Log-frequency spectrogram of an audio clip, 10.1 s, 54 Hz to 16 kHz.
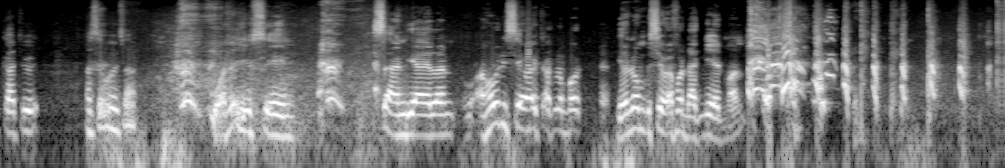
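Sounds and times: man and woman laughing: 1.8s - 2.4s, 7.5s - 10.0s.

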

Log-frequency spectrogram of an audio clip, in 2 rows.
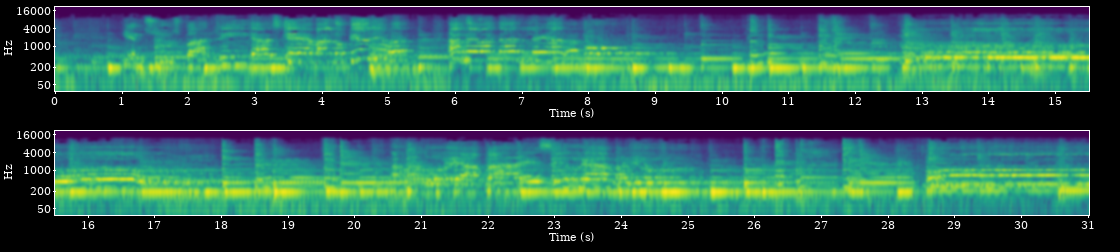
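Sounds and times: acoustic guitars strumming: 0.0s - 31.0s.

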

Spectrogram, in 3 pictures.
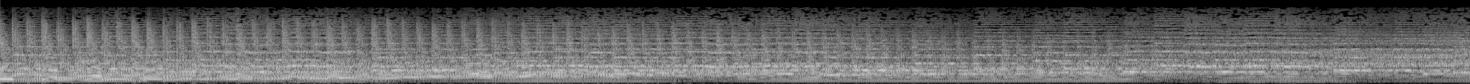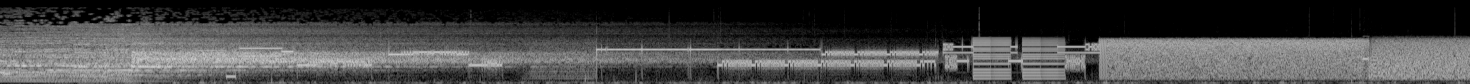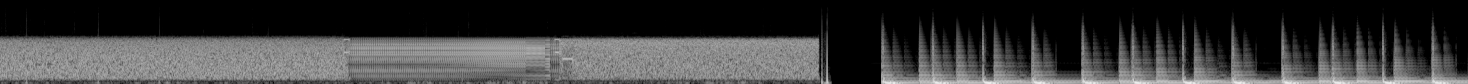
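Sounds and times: dance music: 0.0s - 17.9s
harsh hiss of data noise: 15.5s - 22.2s
dial-up modem tones: 15.9s - 37.6s.

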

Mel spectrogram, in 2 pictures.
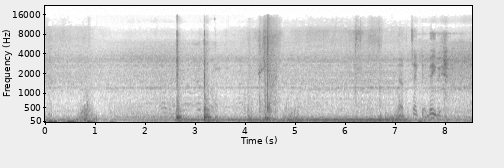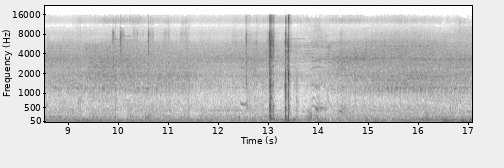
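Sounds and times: truck engine idling: 0.0s - 17.0s.

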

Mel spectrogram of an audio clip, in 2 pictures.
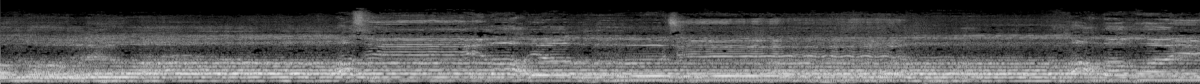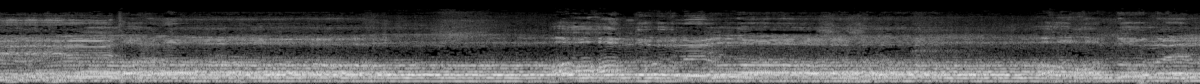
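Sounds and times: men chanting: 0.0s - 24.0s.

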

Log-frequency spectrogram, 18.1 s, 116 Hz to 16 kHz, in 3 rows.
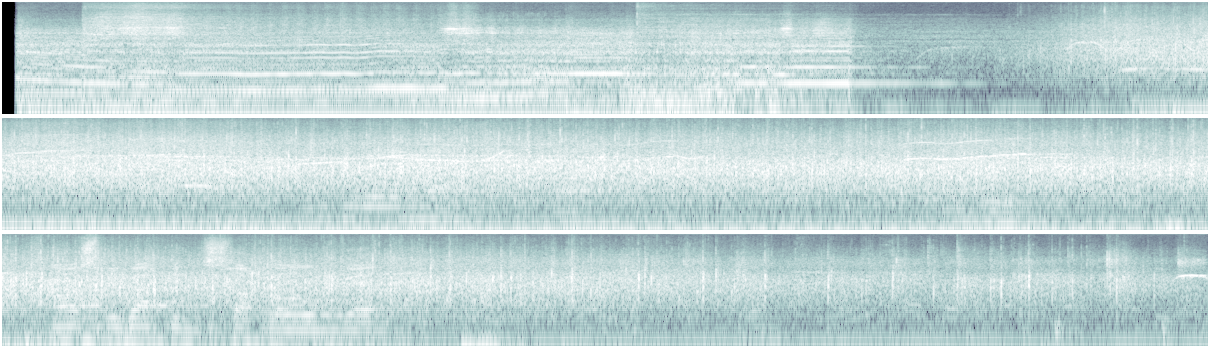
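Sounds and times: electric guitar and drums: 0.1s - 4.3s, 5.0s - 13.3s
low amplifier hum: 0.1s - 18.0s
audience applause: 5.0s - 18.0s.

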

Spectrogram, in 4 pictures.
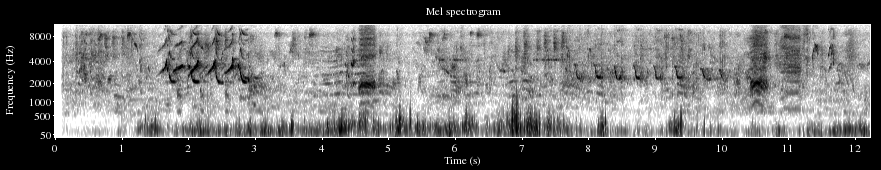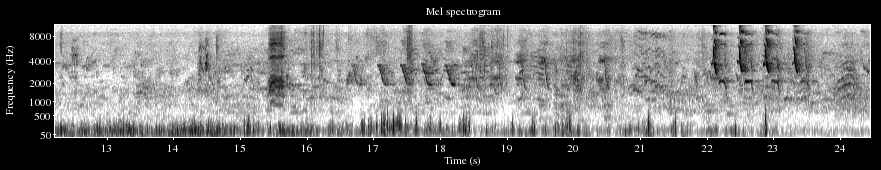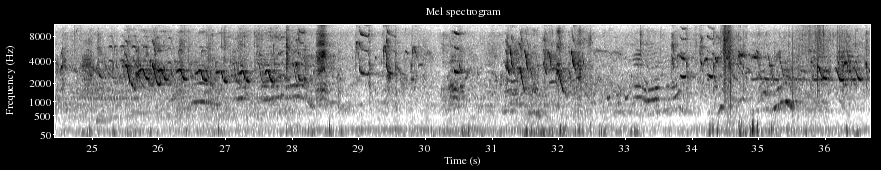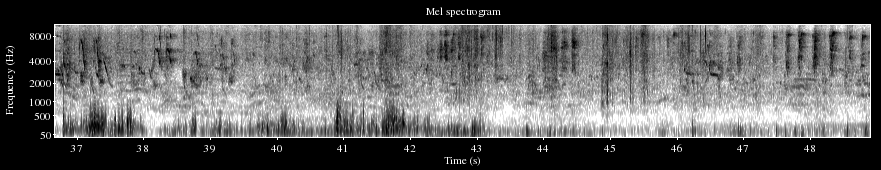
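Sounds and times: chirping bird calls: 0.1s - 48.9s
wind buffeting microphone: 0.3s - 48.9s.

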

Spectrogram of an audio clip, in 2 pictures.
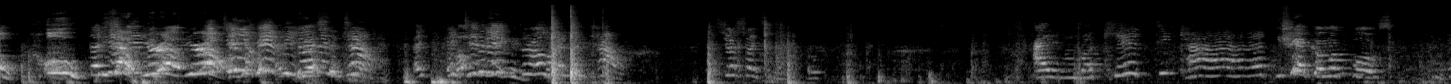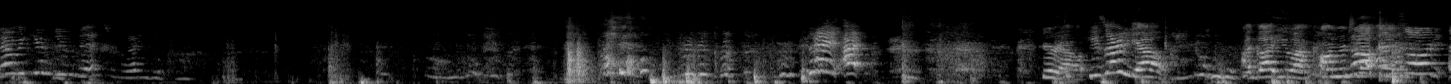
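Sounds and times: children talking and calling out: 0.0s - 9.4s, 10.0s - 17.0s, 18.3s - 29.0s.

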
